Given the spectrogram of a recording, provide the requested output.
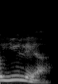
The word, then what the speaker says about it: Julia: Now listen me, I'm sitting here all the way in East London and I'm mispronouncing her name, saying the J instead of the Y.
